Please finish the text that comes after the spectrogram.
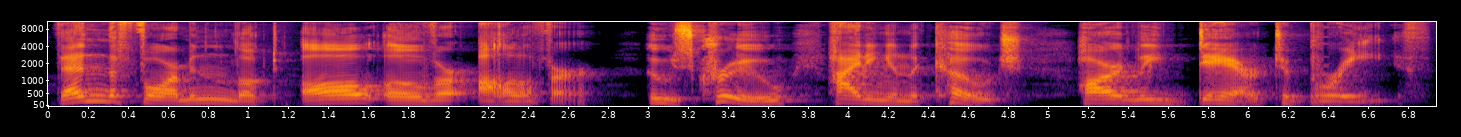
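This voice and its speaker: A man's voice: medium pitch, expressive, measured pace. A man narrating a children's storybook as a dramatic storyteller.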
